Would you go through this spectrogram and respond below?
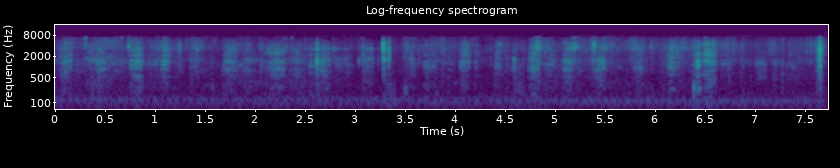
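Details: Young male American Staffordshire Bull Terrier, two years old, panting fast and breathily after tugging at a tree outside, steady short huffs with occasional sharp snorts and a brief whine.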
